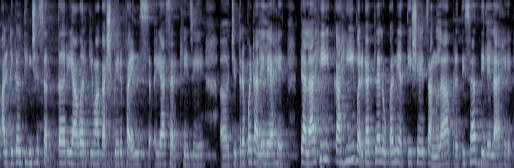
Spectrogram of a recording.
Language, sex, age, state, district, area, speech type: Marathi, female, 60+, Maharashtra, Mumbai Suburban, urban, spontaneous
